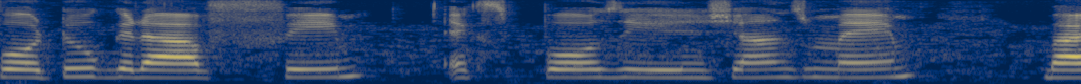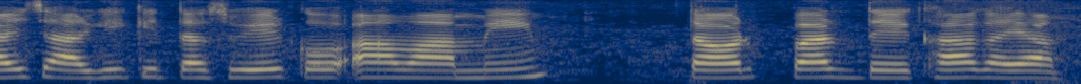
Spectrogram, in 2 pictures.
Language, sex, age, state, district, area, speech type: Urdu, female, 18-30, Maharashtra, Nashik, urban, spontaneous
